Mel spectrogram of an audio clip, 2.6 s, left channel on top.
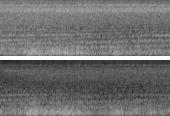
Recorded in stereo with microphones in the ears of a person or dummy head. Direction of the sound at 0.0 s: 65° left (ahead or behind).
